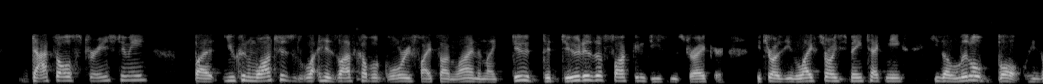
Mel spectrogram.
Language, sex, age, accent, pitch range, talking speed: English, male, 20-39, American, 140-175 Hz, 225 wpm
